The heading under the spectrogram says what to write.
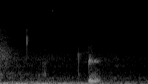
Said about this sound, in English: Nasty burp. That was a nasty burp. I hope none of you experienced the burp that I just had, because it was gross.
